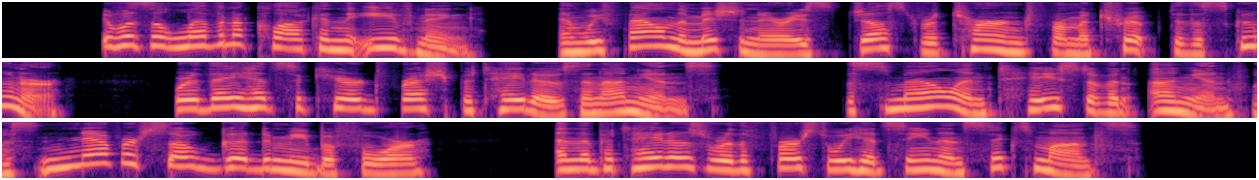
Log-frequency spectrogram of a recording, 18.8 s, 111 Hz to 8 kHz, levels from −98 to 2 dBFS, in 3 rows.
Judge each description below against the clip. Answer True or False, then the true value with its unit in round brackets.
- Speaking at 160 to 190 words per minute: True (170 wpm)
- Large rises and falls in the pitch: True (6.0 semitones)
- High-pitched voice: True (220 Hz)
